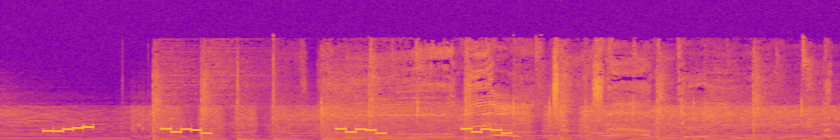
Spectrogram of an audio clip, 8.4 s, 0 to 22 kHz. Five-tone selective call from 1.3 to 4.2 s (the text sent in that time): 94871 94871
